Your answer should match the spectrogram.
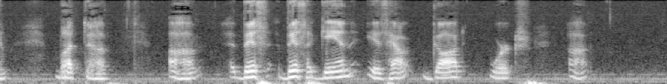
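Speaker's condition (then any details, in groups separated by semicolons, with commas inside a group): Parkinson's; tremors as early symptom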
